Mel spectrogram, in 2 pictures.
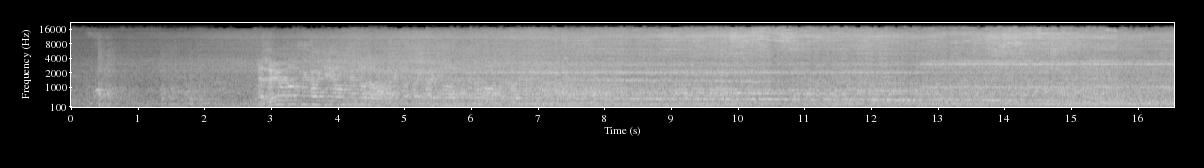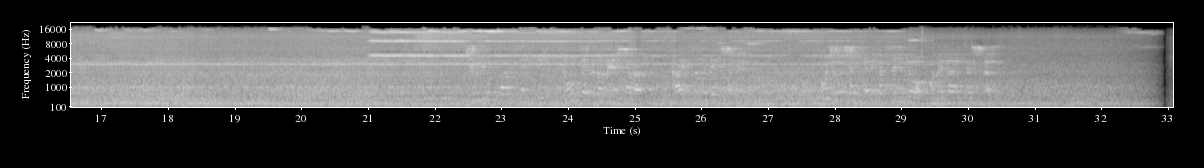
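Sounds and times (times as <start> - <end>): high thin squeal: 21.0 - 24.2.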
